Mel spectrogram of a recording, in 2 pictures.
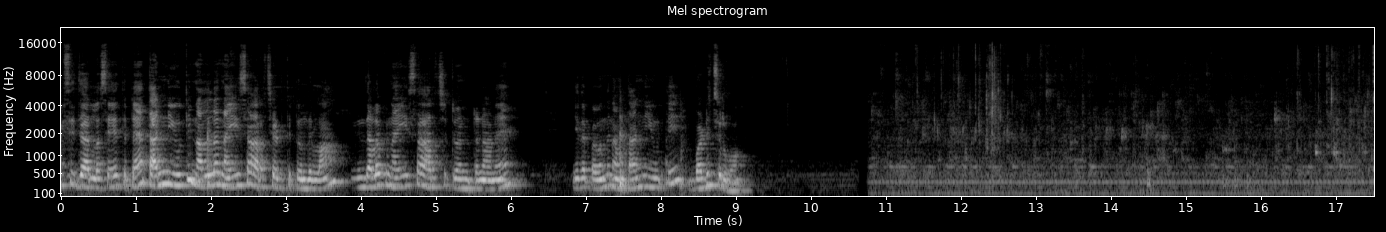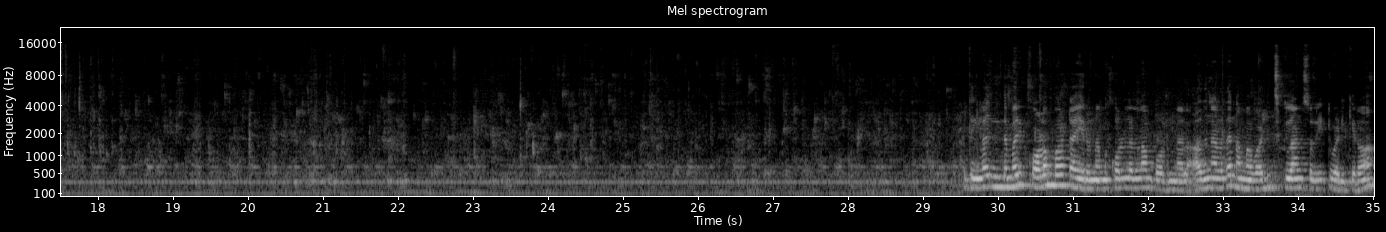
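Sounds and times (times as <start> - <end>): liquid trickling through a strainer: 10.8 - 34.2.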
